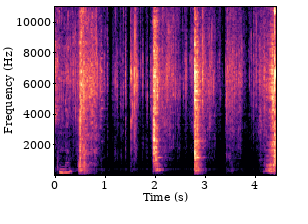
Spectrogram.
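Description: Spatula stirring chicken pieces and gongura leaves in a cooking pot: a few short scraping strokes, about half a second in, at two seconds and near three seconds, with quiet gaps between.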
